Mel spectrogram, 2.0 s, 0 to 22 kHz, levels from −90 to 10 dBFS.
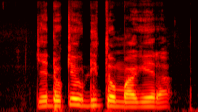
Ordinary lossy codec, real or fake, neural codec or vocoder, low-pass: none; fake; vocoder, 44.1 kHz, 128 mel bands, Pupu-Vocoder; none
